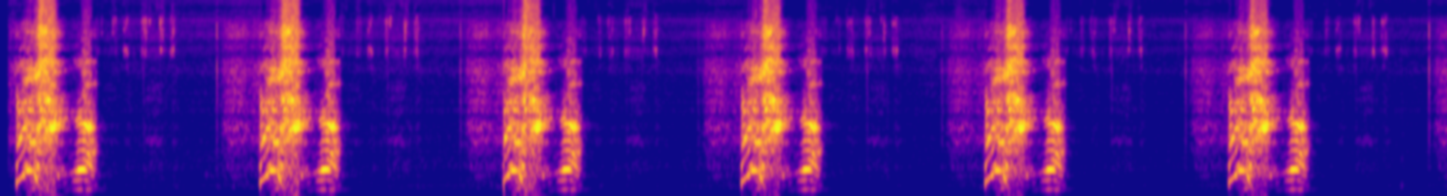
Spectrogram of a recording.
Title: Hwoarang keep sneezing 🐽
